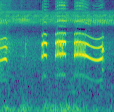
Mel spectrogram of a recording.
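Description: A bird gives a few short, clear whistled calls in quick succession, fairly close, over a low background rumble.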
